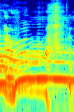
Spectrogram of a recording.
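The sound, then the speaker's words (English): A person's voice mimics a hound dog's howl, one sustained, wavering tone held for over a second with a brief rise and break near the end, loud, with no talking. “Like, I'm a hound dog.”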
